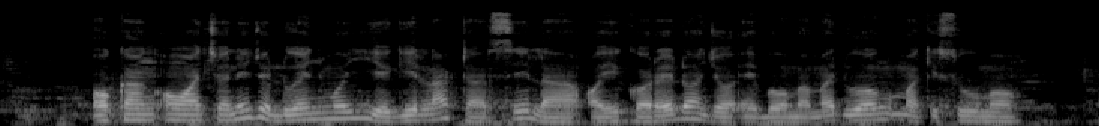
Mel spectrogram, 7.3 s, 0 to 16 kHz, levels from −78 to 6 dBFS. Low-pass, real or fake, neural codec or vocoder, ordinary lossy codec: 14.4 kHz; real; none; MP3, 48 kbps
